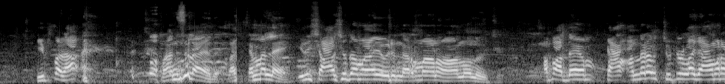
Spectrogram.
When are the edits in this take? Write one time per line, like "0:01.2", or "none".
0:02.3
